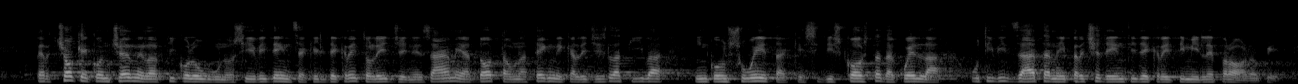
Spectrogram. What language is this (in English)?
Italian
